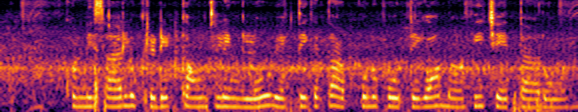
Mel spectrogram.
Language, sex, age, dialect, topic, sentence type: Telugu, female, 18-24, Southern, banking, statement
